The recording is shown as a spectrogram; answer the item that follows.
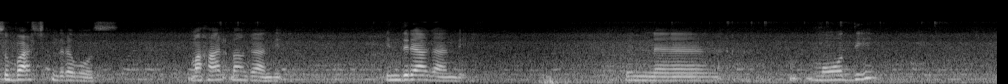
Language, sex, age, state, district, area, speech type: Malayalam, female, 60+, Kerala, Alappuzha, urban, spontaneous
